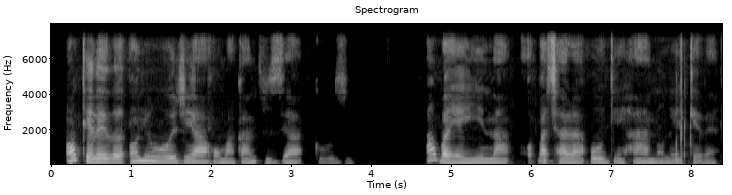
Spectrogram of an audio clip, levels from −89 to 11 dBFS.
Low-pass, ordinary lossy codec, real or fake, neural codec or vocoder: 7.2 kHz; none; fake; codec, 16 kHz in and 24 kHz out, 2.2 kbps, FireRedTTS-2 codec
